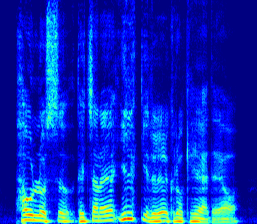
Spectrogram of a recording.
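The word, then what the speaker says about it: Παῦλος: 것을 아시면 되겠습니다 자 파울로스 됐잖아요 읽기를 그렇게 해야 돼요 근데 중요한게 여기 이제 아우라고 하는 건 단모음으로 발음해야 돼요 단모음 이게 두 개를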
